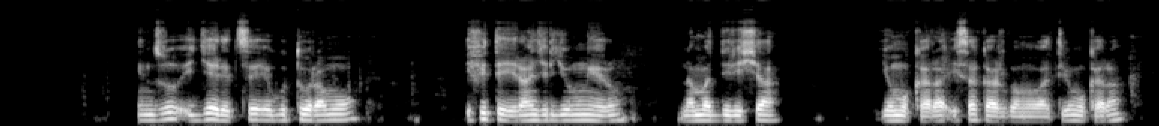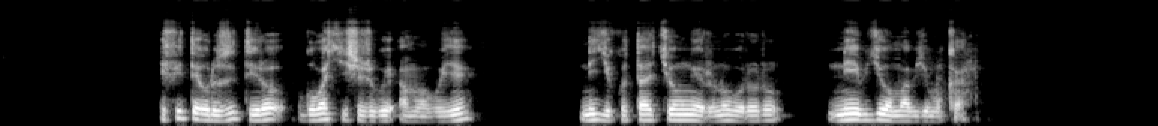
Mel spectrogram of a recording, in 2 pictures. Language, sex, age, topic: Kinyarwanda, male, 18-24, finance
